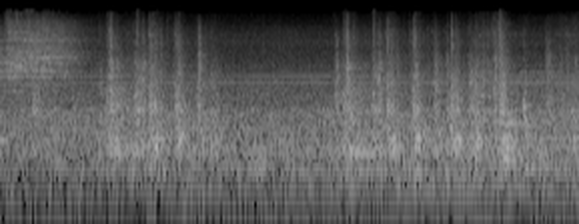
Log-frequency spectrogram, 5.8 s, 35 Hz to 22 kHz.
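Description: Ricoh MP C2500 colour multifunction copier running a copy job through its document feeder and stapling finisher: a steady whir, with two clusters of quick clicks and clacks as the paper is handled, about a second in and again from about three and a half seconds.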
